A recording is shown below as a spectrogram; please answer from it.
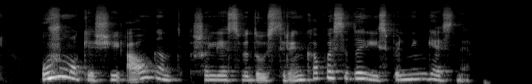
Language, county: Lithuanian, Vilnius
